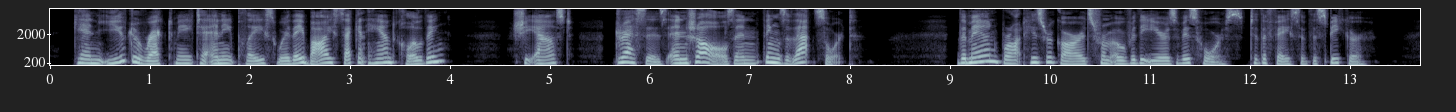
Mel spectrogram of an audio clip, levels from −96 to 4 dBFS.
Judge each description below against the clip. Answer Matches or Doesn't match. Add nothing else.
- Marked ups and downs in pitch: Matches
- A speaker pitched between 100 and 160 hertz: Doesn't match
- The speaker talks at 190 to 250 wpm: Matches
